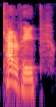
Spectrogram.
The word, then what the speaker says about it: Caterpie: Ash says goodbye to his Butterfree, and we see a montage of Ash capturing Caterpie. Is that how that one's pronounced? – Caterpie, which then evolved into a Metapod, which then evolved into Butterfree.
